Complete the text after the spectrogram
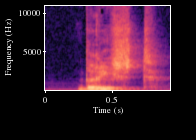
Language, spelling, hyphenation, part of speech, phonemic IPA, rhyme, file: Dutch, driest, driest, adjective, /drist/, -ist, Nl-driest.ogg
- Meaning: bold, reckless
